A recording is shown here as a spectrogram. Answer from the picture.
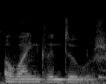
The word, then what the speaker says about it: Owain Glyndŵr: Owain Gwyndor. – it's Owain Glyndŵr. – I'm going to give John a point because he's giving the Bristolians pronunciation of that contentious name.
